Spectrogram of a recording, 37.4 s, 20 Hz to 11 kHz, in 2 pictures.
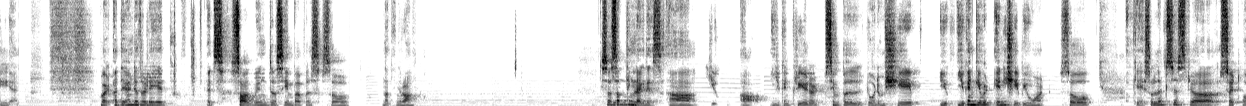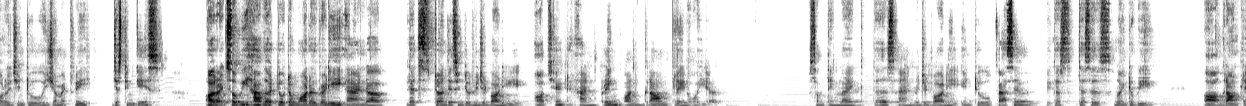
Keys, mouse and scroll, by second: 0.0 KP_Decimal, 0.0 scroll down 6, 0.3 middle click, 0.8 g, 2.4 scroll down 1, 2.7 shift+middle click, 3.3 middle click, 4.0 shift+middle click, 4.2 scroll down 2, 4.6 ctrl+r, 6.3 scroll down 2, 6.6 shift+middle click, 6.8-7.1 scroll up 2, 7.6 ctrl+r, 8.6-8.9 scroll down 5, 8.9 Tab, 9.1 middle click, 10.0 scroll up 2, 10.4 shift+middle click, 10.7 middle click, 11.2 w, 12.0 middle click, 12.9 Tab, 13.6 right click, 14.1 right click, 14.5 alt+right click, 15.2 s, 16.8 alt+g, 16.8 middle click, 16.8 scroll up 2, 16.8 KP_1, 17.3 click, 19.7 middle click, 20.5 scroll up 1, 20.7 scroll down 3, 21.0 g.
